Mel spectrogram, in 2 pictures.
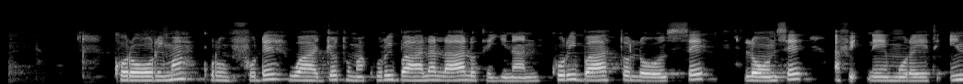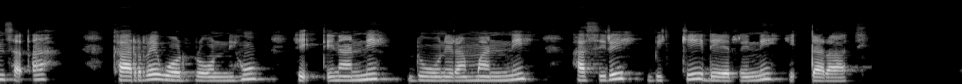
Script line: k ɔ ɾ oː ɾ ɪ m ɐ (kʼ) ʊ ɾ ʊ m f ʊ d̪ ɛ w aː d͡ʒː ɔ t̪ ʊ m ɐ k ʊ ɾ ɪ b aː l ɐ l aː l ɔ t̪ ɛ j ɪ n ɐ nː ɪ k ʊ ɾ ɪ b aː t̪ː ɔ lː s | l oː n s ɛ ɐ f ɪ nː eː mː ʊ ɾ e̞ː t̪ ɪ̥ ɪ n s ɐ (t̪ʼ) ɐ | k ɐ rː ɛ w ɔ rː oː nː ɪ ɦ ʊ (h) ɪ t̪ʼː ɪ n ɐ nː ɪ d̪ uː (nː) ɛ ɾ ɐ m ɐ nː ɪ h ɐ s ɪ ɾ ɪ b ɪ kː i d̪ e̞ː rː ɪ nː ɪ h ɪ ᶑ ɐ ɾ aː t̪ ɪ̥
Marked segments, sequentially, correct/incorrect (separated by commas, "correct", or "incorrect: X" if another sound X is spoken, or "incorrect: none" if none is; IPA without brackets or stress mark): correct, correct, correct, incorrect: n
